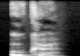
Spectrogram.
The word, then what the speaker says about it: Hooker: Hooker by name. Mr. Brooker had a queer way of pronouncing his name without the h and with a long u. Ukah.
